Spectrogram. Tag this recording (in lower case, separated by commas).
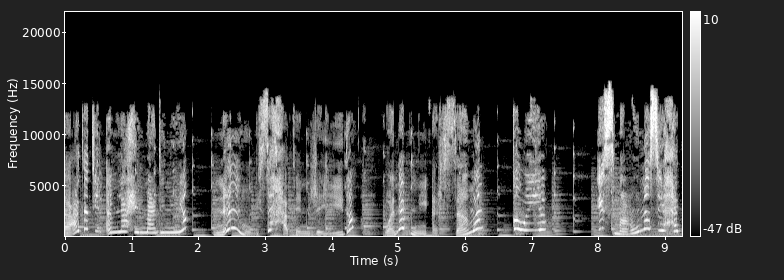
kid speaking, music, music for children, speech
